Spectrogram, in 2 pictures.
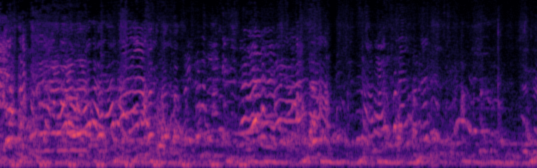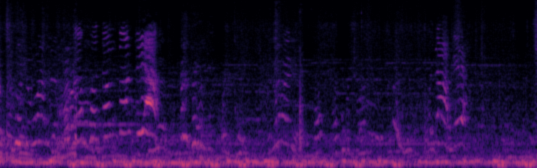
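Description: Children shout and laugh excitedly nearby.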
